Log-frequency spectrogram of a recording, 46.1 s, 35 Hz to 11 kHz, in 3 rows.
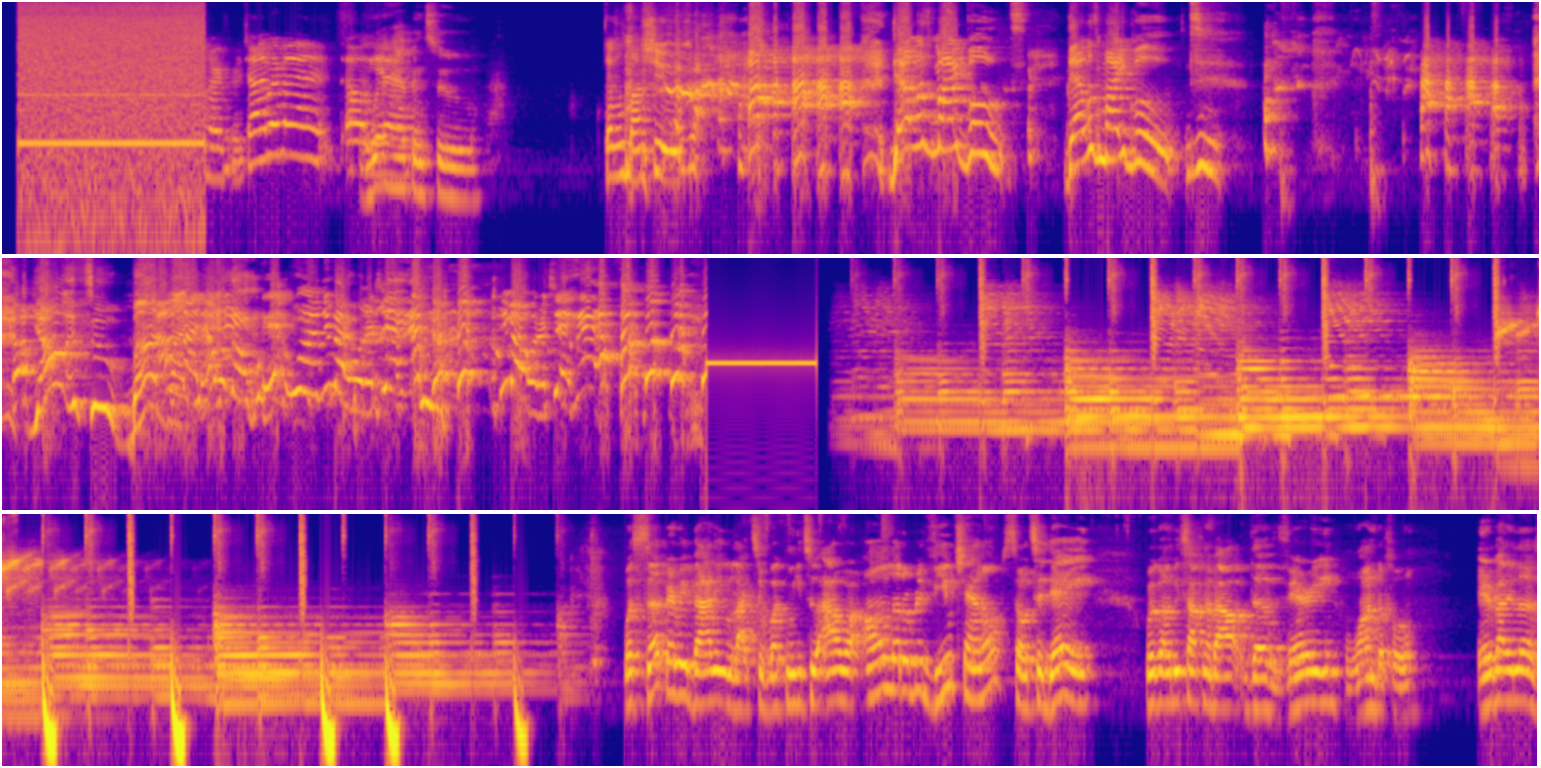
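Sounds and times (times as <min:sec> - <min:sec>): people laughing: 0:06.2 - 0:09.0, 0:12.6 - 0:22.4
guitar music: 0:23.7 - 0:36.6.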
